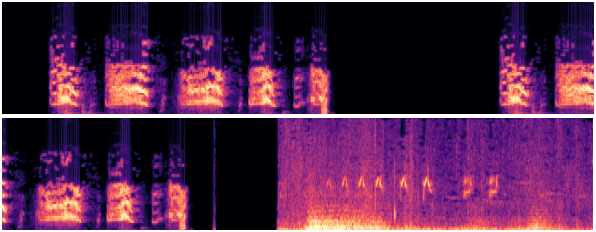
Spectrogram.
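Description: Monkey calling in two bouts of five short, high-pitched chattering cries with a second of silence between. About six and a half seconds in, a buffalo's low, rough call over noise starts and carries on.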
